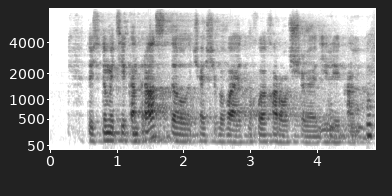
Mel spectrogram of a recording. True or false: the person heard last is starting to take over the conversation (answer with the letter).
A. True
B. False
A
